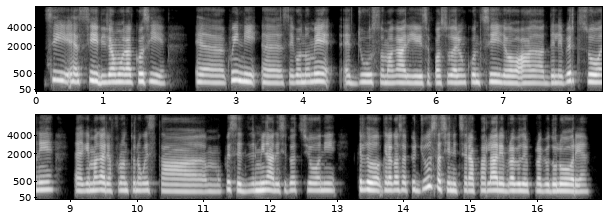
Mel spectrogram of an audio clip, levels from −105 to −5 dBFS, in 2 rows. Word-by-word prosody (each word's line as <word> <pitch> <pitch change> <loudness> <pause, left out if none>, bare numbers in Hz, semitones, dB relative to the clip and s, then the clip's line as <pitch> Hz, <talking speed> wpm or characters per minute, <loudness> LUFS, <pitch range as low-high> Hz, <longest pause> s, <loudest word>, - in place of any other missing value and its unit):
Sì, 275 -4 0
eh 230 0 +2
sì, 245 +2 +3
diciamola 230 +1 +3
così. 235 -4 +1 0.4
Ehm, 215 -2 -2
quindi, 250 -3 +3
ehm, 205 -2 -3
secondo 220 +2 -3
me 245 -1 +1
è 210 -2 -7
giusto, 230 +1 -2
magari 205 0 0
se 215 +1 -10
posso 210 +1 -4
dare 210 -1 +2
un 215 0 -4
consiglio 220 -2 0
a 200 0 -1
delle 205 +1 -4
persone, 240 -1 +2 0.3
ehm, 210 -1 -2
che 215 - -2
magari 220 0 +2
affrontano 215 +1 -4
questa 195 -3 -3
mhmm, 190 0 -10
queste 225 -2 -1
determinate 210 +2 +2
situazioni, 215 0 -4 0.3
credo 230 -3 +5
che 225 - -5
la 220 - +3
cosa 225 0 0
più 230 +1 -4
giusta 290 +6 +1
sia 240 -2 -1
iniziare 210 0 -1
a 205 - +3
parlare 215 +1 +2
proprio 205 +1 +2
del 200 -1 +1
proprio 200 -1 -3
dolore. 195 -1 +2
215 Hz, 155 wpm, -21 LUFS, 205-230 Hz, 0.4 s, credo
